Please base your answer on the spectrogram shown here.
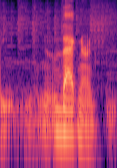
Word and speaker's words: Wagner: Reva, Rick Burquette, Matt Vagner. Okay, so we got Wagner, whatever you want to, whatever. Vagner pronounces it in German, American German.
